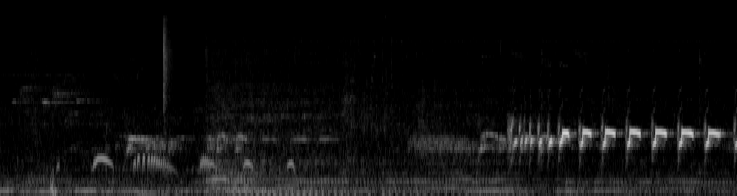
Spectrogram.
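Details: Wild local zebra dove used for luring: faint low coos and murmurs at first, then a crisp run of about ten clear, evenly spaced staccato coos, each sharply rising then falling.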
